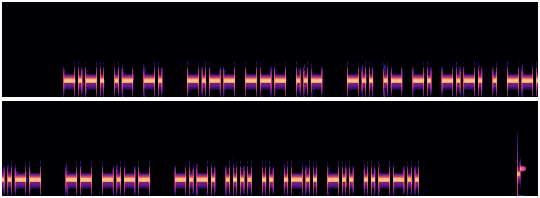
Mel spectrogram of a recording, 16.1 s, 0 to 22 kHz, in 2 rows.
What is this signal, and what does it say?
Morse code, heard as a keyed tone, about 22 wpm, 700 Hz. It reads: CAN YOU DANCE, MY CHILD?
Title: Sentences from Top 1000 Words - Review Part 4 - 22wpm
